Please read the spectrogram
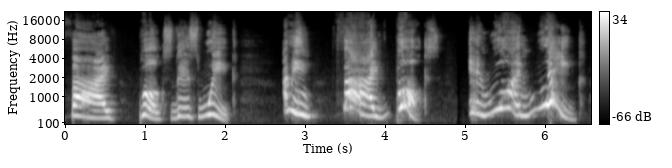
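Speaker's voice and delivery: high, loud incredulous outburst; high loud mock-shocked cry; amazed. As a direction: disbelief at five books. Narrator boy amazed.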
